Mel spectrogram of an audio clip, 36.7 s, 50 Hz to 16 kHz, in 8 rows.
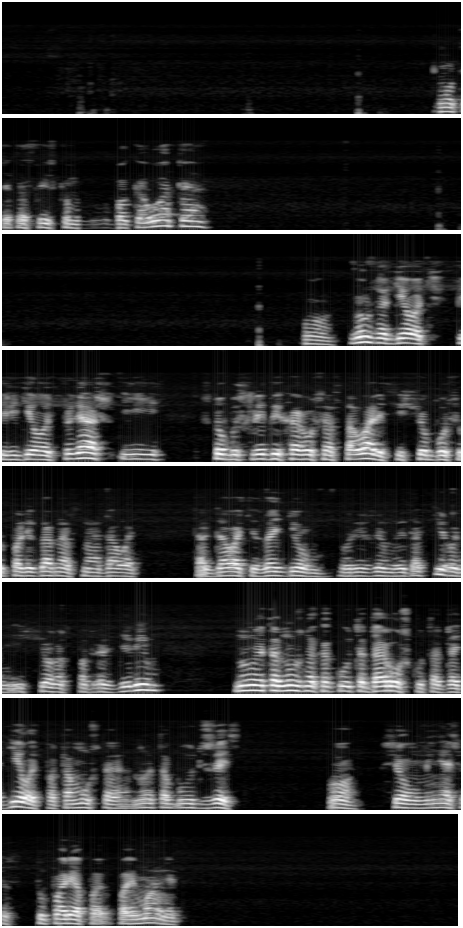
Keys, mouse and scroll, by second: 0.9 space, 3.8 space, 5.1-8.3 drag, 8.9 space, 11.9 space, 13.4-14.3 shift+middle drag, 15.2 middle click, 19.5 click, 20.9-21.9 drag, 22.8-24.0 right drag, 27.1-36.6 drag.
